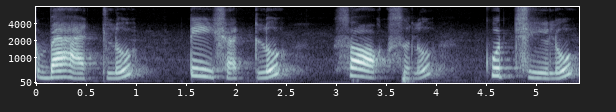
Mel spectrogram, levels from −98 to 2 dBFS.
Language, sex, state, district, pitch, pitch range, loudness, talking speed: Telugu, female, Andhra Pradesh, Chittoor, 245 Hz, 205-310 Hz, -18 LUFS, 100 wpm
